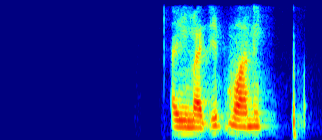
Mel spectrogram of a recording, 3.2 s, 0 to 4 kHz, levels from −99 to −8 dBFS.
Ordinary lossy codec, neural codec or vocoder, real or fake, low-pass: AAC, 24 kbps; codec, 44.1 kHz, 2.6 kbps, DAC; fake; 3.6 kHz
